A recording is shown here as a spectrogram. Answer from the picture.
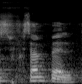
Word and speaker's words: sample: in the word sample, it is had 2 syllables. Sample, and the stress is placed in the first syllable, sample, and the longer word usually have 2 stress.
